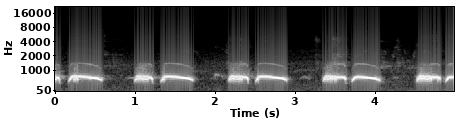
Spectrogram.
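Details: Spotted dove used as a lure bird, singing its challenge song to draw rival males: steady paired coos, a short note then a longer falling one, repeated about once a second, clean and without background sound.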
